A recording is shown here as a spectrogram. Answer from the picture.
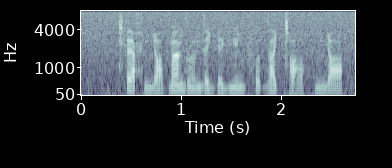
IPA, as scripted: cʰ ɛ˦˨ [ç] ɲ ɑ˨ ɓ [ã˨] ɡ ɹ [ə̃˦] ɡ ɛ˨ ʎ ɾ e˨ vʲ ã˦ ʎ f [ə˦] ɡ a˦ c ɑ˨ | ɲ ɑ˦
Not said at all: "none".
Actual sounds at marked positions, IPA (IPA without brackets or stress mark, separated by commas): ħ, ã˦, ə̃˨˦, ə˦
